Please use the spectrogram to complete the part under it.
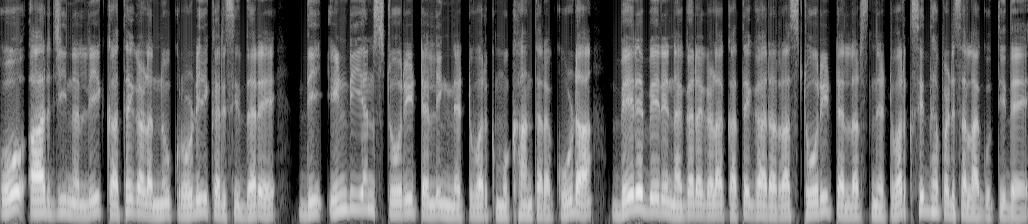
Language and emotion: Kannada, neutral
